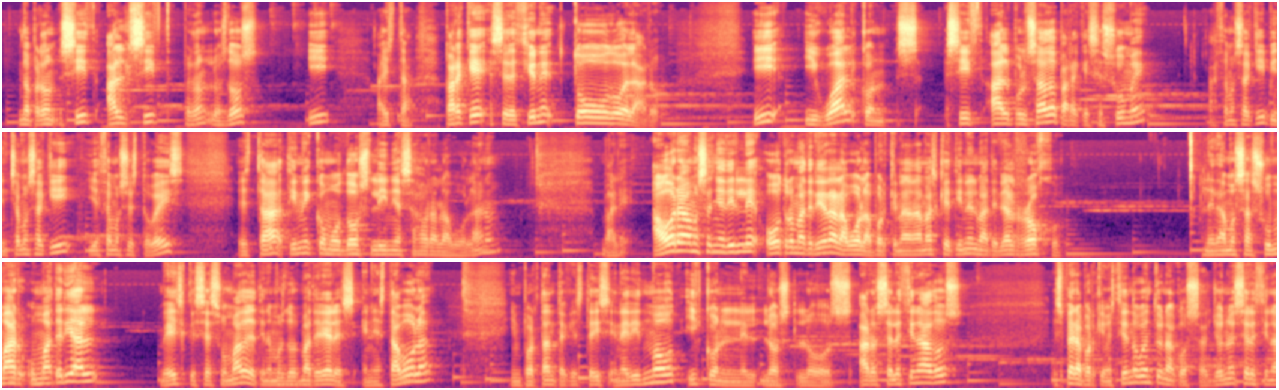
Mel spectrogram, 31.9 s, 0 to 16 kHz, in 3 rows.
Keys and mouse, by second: 2.2 alt+shift+click, 2.6 alt+shift+click, 10.7 alt+shift+click, 11.4-13.0 middle drag, 17.4 click, 21.2 click, 29.4 middle click, 31.5 click.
